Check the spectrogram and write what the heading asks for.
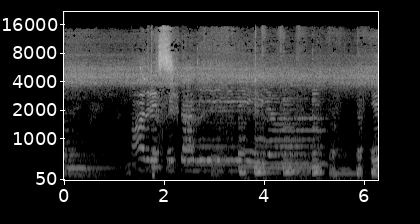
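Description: Live singing with acoustic guitar accompaniment, a folk song of praise. The playing is softer in the first second, then the voice comes in about a second and a half in with long held notes.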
